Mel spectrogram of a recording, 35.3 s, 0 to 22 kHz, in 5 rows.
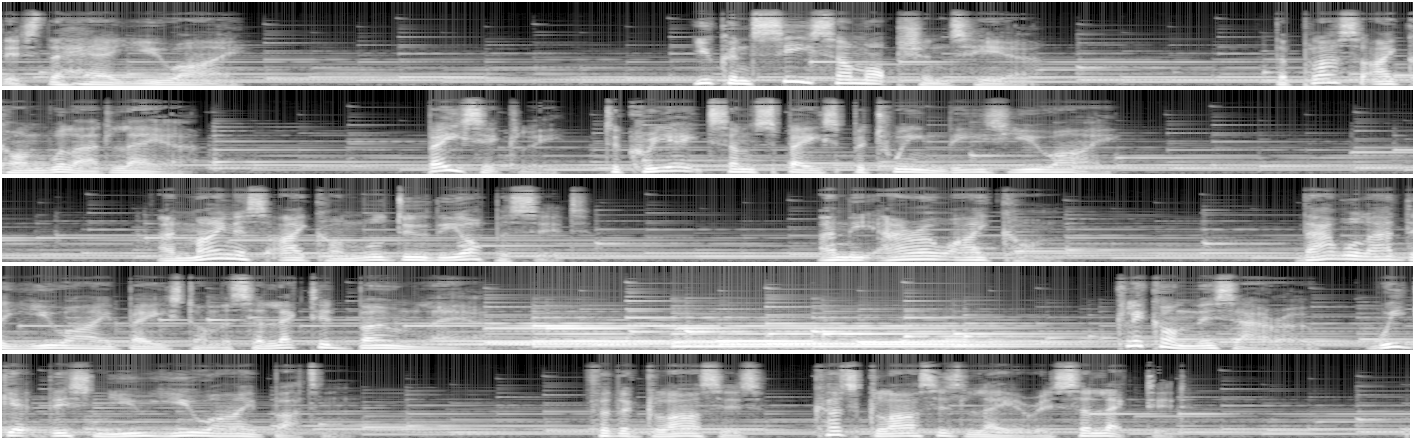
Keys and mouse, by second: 27.5 click.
